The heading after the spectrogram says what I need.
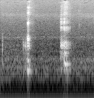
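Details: Hiccups: two short, abrupt voiced bursts about three-quarters of a second apart in a quiet room.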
